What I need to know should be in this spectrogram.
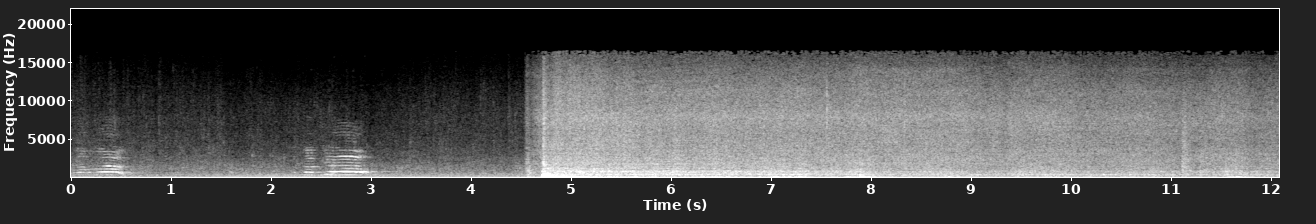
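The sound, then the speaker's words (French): Water keeps running from an open valve in a sewer. A few words of talk give way to a sudden, loud, steady rushing roar that continues without a break. “Ça coule encore, là, ferme la valve de l'eau.”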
